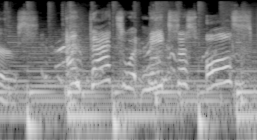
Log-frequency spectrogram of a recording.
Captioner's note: background laughter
